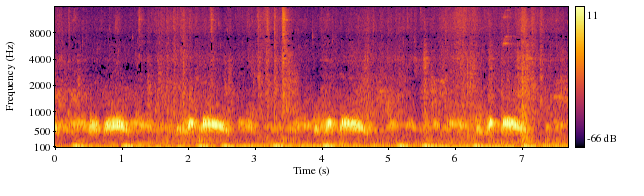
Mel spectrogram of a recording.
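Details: Breeding spotted doves of Malaysian and Thai origin, recorded 23 August 2021, giving four clear cooing phrases about every two seconds, each a soft swelling double note, over a steady low rumble.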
